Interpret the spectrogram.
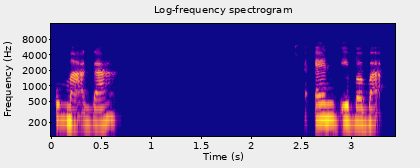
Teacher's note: the lower vowel sound ah is stressed by the speakers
